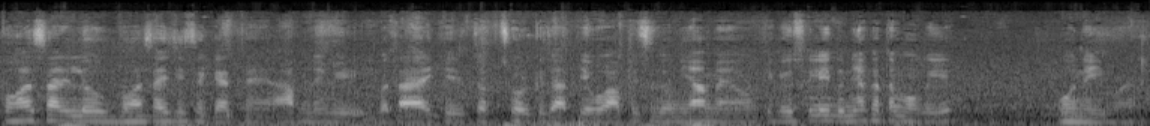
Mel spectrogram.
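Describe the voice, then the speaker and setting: Man, podcast host, hesitant questions, mid pitch, audible background noise. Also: fairly even intonation, fast. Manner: brief agreeing responses, hesitant questions. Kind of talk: casual conversational interview.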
